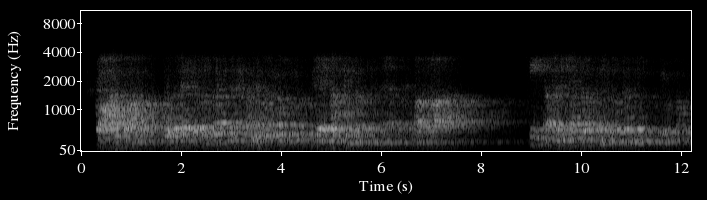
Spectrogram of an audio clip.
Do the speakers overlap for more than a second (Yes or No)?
Yes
